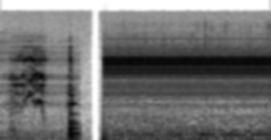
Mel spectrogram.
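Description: Steady electrical buzz and mains hum between songs on a raw demo recording, with no music playing. A short fading tail and a click come first, then the sound drops out completely for an instant before the buzz sets in.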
